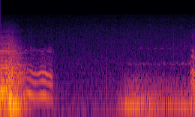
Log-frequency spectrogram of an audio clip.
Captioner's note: dog whimpering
